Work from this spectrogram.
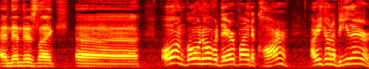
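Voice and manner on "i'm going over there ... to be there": put-on Minnesota accent, higher pitch and slower. Demonstrating regional American accents, doing a Minnesota accent. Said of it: "that's more like Minnesota".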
